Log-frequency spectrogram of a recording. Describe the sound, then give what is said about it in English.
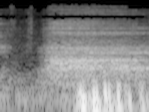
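A deep breath drawn in and let out as a calming exercise. A soft, airy rush swells from near silence into a rough, breathy exhale, with no talk. “First, take a deep breath.”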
